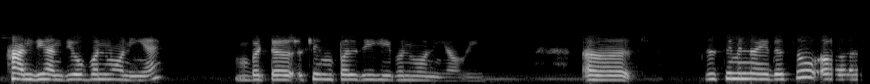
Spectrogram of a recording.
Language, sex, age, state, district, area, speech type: Punjabi, female, 18-30, Punjab, Fazilka, rural, conversation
